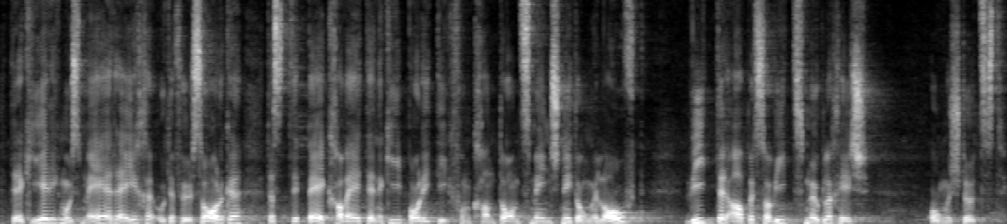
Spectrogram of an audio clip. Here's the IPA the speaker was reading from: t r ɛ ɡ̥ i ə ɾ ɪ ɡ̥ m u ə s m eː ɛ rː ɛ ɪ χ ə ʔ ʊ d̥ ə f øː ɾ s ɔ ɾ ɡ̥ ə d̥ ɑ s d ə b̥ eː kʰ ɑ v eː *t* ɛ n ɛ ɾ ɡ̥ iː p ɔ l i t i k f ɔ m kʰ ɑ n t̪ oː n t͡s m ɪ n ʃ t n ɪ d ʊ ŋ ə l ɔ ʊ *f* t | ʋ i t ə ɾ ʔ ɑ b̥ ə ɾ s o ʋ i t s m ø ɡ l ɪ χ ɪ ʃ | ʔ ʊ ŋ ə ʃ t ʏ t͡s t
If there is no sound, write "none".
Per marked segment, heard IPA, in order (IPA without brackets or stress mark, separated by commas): t, f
